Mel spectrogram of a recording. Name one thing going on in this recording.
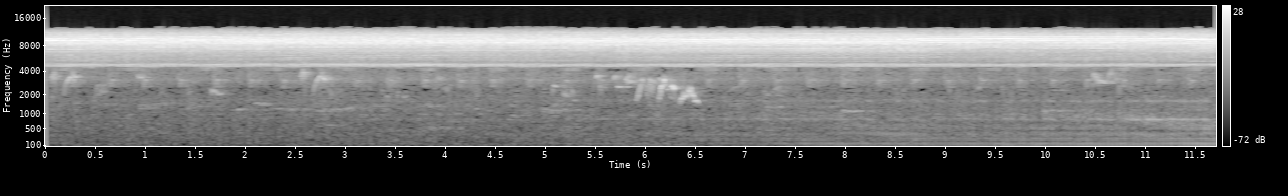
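Birds chirp in short, sharp calls among the trees.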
